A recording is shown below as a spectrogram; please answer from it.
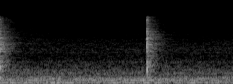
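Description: Mechanical pendulum metronome ticking at a slow tempo: two sharp ticks about a second and a half apart, over a low steady hum.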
